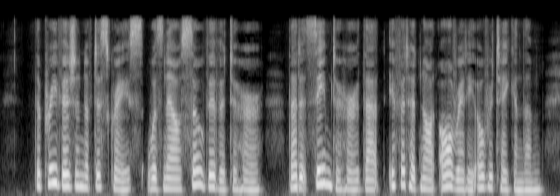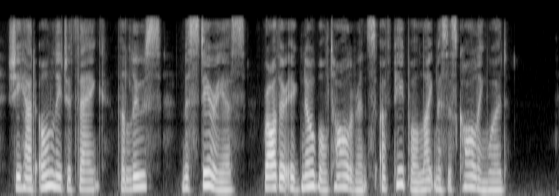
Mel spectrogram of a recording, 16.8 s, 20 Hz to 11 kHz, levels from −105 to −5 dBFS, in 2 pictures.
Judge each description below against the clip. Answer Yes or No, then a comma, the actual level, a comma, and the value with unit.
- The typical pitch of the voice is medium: Yes, medium, 170 Hz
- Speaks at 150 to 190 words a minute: No, average, 140 wpm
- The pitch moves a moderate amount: Yes, average, 4.4 semitones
